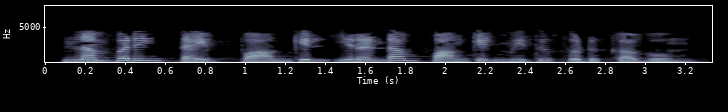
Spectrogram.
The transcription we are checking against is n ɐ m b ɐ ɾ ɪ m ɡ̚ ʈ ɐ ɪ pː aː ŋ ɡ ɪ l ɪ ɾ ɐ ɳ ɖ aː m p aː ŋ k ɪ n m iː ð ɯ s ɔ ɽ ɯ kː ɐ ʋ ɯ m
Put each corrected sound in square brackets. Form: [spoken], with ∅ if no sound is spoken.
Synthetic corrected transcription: n ɐ m b ɐ ɾ ɪ [ŋ] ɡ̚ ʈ ɐ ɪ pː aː ŋ ɡ ɪ l ɪ ɾ ɐ ɳ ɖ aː m p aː ŋ [ɡ] ɪ n m iː ð ɯ s ɔ ɽ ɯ kː ɐ ʋ ɯ m

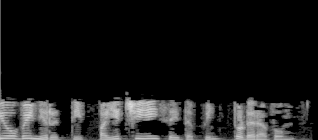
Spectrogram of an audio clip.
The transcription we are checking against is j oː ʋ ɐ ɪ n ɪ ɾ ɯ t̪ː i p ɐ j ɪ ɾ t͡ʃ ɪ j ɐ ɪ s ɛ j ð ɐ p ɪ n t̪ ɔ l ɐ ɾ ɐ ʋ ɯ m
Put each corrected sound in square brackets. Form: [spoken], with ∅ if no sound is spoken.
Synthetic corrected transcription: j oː ʋ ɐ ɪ n ɪ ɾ ɯ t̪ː i p ɐ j ɪ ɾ t͡ʃ ɪ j ɐ ɪ s ɛ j ð ɐ p ɪ n t̪ ɔ [ɽ] ɐ ɾ ɐ ʋ ɯ m

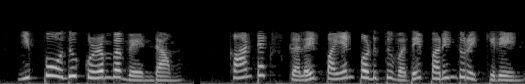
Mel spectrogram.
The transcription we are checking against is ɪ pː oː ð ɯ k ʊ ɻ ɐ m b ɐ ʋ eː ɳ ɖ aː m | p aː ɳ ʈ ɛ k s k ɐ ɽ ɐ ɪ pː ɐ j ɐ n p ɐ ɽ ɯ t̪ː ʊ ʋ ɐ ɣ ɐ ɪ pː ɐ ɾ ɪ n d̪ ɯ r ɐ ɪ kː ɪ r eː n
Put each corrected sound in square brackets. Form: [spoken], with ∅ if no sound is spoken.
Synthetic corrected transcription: ɪ pː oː ð ɯ k ʊ ɻ ɐ m b ɐ ʋ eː ɳ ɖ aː m | [k] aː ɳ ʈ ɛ k s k ɐ [ɭ] ɐ ɪ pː ɐ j ɐ n p ɐ ɽ ɯ t̪ː [ɯ] ʋ ɐ [ð] ɐ ɪ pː ɐ ɾ ɪ n d̪ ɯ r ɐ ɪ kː ɪ r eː n

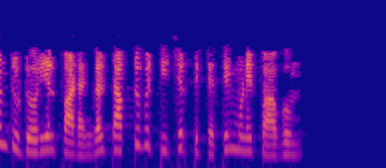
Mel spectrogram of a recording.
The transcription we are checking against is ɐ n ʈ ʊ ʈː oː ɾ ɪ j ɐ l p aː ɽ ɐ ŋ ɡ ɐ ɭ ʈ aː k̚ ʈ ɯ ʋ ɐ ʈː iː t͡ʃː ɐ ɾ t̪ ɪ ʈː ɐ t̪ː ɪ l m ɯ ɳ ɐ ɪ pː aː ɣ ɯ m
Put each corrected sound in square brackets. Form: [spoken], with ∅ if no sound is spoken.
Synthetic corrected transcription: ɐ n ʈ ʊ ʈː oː ɾ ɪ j ɐ l p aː ɽ ɐ ŋ ɡ ɐ ɭ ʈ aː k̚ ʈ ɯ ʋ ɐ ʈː iː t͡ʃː ɐ ɾ t̪ ɪ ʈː ɐ t̪ː ɪ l m [ʊ] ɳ ɐ ɪ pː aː ɣ ɯ m

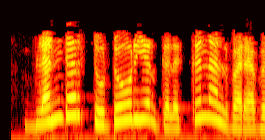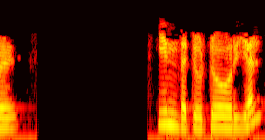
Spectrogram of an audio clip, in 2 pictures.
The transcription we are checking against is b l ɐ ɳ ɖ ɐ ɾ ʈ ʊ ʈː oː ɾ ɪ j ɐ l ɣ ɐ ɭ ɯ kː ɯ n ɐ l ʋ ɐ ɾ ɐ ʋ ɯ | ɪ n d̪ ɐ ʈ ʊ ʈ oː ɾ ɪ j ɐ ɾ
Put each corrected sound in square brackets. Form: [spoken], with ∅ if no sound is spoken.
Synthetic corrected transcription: b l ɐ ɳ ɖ ɐ ɾ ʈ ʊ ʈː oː ɾ ɪ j ɐ l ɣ ɐ ɭ ɯ kː ɯ n ɐ l ʋ ɐ ɾ ɐ ʋ ɯ | ɪ n d̪ ɐ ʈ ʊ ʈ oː ɾ ɪ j ɐ [l]

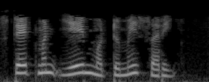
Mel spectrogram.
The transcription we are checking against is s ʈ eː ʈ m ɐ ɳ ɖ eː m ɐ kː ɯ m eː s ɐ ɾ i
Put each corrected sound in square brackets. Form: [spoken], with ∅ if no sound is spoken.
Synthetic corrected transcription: s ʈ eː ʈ m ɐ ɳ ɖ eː m ɐ [ʈː] ɯ m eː s ɐ ɾ i

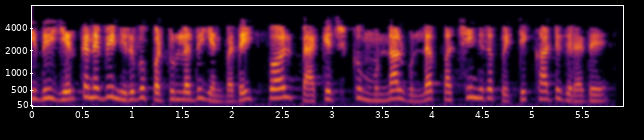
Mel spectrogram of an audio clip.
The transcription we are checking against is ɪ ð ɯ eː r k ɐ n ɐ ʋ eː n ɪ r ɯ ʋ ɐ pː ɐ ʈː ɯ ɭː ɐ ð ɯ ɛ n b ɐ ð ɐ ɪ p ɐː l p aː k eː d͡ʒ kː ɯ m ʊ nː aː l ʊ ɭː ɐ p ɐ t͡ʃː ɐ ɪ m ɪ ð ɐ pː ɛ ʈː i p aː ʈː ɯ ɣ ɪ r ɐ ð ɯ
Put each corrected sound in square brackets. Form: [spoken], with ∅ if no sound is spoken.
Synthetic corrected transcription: ɪ ð ɯ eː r k ɐ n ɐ ʋ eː n ɪ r ɯ ʋ ɐ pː ɐ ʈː ɯ ɭː ɐ ð ɯ ɛ n b ɐ ð ɐ ɪ p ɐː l p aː k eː d͡ʒ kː ɯ m ʊ nː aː l ʊ ɭː ɐ p ɐ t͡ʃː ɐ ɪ [n] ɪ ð ɐ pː ɛ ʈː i [k] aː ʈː ɯ ɣ ɪ r ɐ ð ɯ

